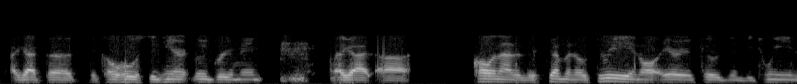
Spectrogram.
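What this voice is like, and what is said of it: Weak, fading hoarse voice. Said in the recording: “my voice is just slowly dwindling and going in and out ... my throat, sore throat”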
